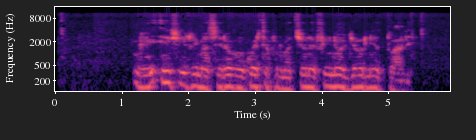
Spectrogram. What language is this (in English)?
Italian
